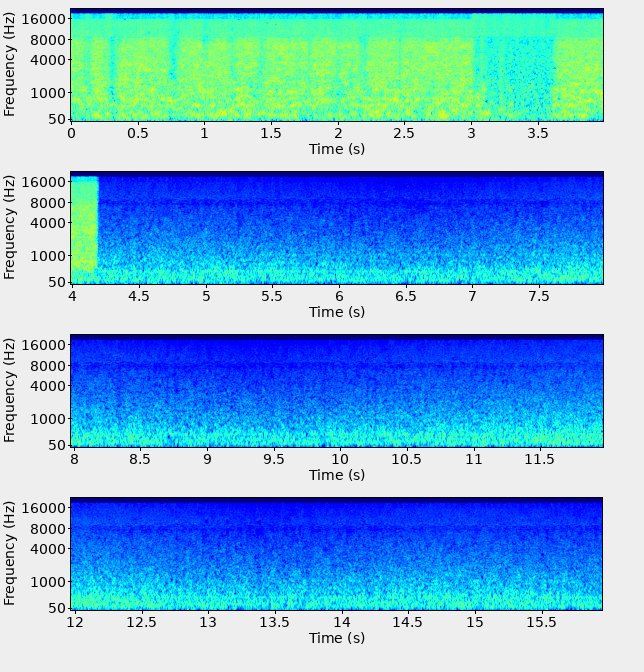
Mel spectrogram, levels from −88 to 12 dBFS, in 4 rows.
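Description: There are no technical faults to describe in time order; the only background is the room's own noise, sitting about 23 dB below the speech.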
